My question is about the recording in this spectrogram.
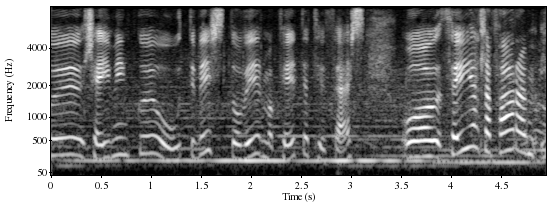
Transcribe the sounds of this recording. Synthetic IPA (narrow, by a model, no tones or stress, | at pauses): ʏr̥eːjviŋkʏɔɣuːt̪ɪvɪst̪ɔɣvɪðʏɾʏmakfɛːt̪jat̪ʰɪlθɛsɔɣθejɛht̪lafaːɾaʏm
